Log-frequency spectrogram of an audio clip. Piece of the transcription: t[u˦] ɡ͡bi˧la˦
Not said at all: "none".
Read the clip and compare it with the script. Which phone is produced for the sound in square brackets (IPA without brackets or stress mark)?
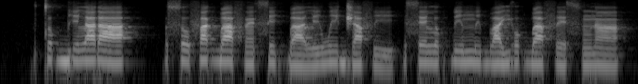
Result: o˦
